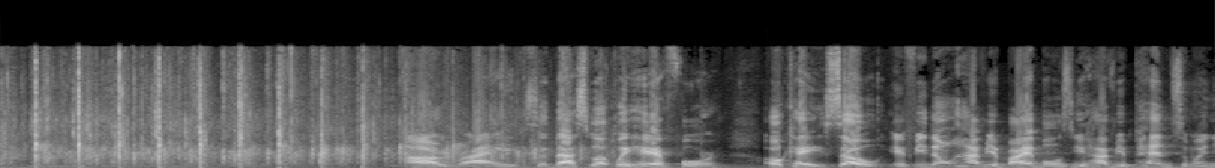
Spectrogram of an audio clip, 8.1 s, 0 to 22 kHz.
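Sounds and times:
audience clapping hands: 0.0 - 4.5
speech: 2.7 - 8.0.

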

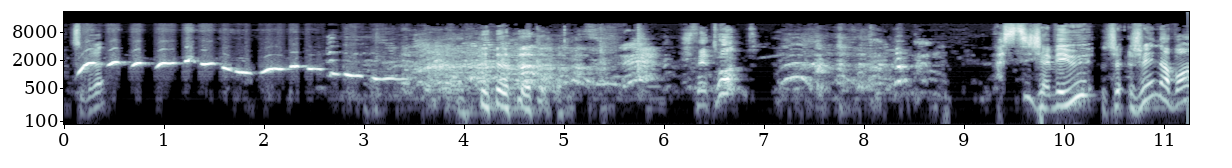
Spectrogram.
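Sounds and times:
speech: 0.2 - 0.6, 3.9 - 5.2, 6.3 - 7.0, 9.6 - 11.2
person whistling a bright descending tune: 0.2 - 3.4
several people chattering: 2.6 - 8.9
several people laughing: 2.7 - 8.9.

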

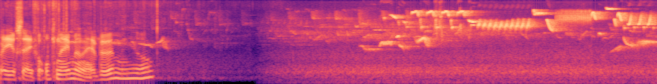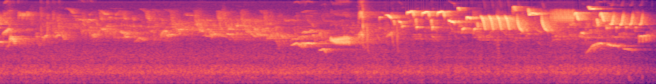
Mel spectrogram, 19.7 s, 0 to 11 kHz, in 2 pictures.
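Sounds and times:
speech: 0.0 - 2.5
wren singing high-pitched trills: 0.0 - 19.6.

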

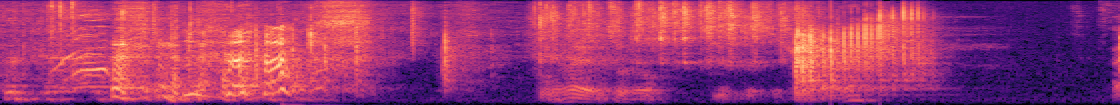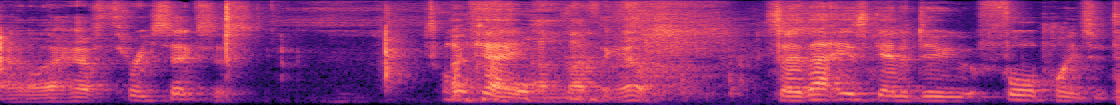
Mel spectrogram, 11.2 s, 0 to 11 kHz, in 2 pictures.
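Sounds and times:
speech: 0.0 - 1.5, 6.2 - 7.0, 7.8 - 11.2
laughter: 0.0 - 2.0, 7.8 - 9.8
five stress dice clattering across a hard tabletop during a role-playing game: 0.2 - 4.8.

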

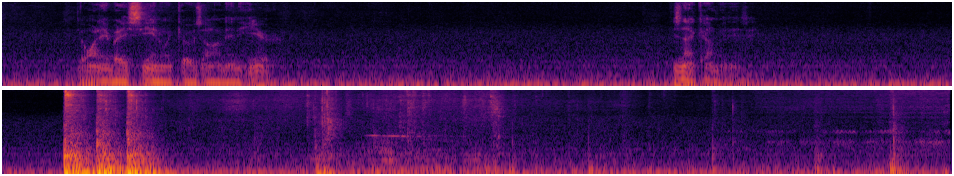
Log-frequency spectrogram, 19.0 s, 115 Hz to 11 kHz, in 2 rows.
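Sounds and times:
steady low rumble: 0.0 - 10.1, 11.3 - 18.9
speech: 1.0 - 2.9, 6.7 - 7.6
door pulled open with a loud scraping rush: 11.2 - 16.0, 16.6 - 18.9.

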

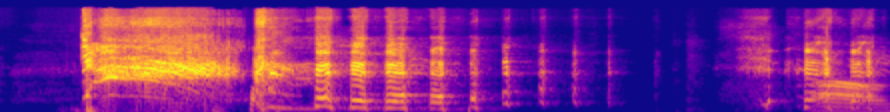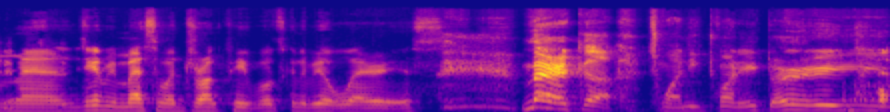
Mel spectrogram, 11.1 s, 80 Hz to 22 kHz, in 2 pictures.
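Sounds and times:
person imitating a bald eagle screech with staccato chirps: 0.5 - 1.6
laughter: 1.6 - 3.9, 4.6 - 5.6, 10.6 - 11.1
speech: 2.2 - 3.0, 5.7 - 11.1.

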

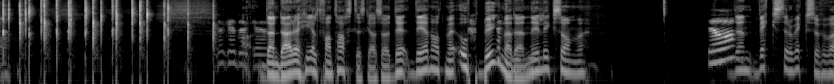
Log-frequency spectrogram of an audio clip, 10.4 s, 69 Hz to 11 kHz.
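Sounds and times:
hands clapping: 0.0 - 2.8
speech: 2.7 - 7.4, 8.8 - 10.4.

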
